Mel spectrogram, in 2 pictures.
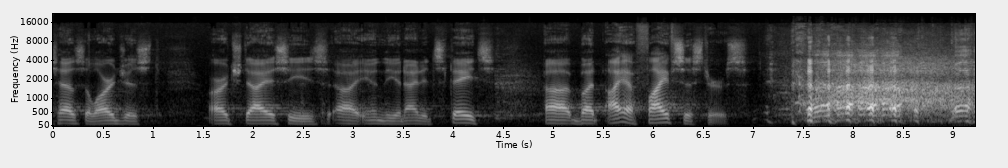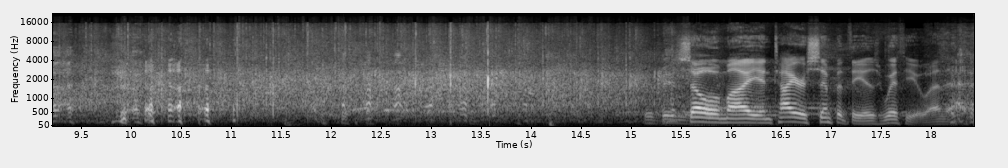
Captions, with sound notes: has the largest archdiocese in the United States but I have five sisters. (laughs) (applause) So my entire sympathy is with you.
